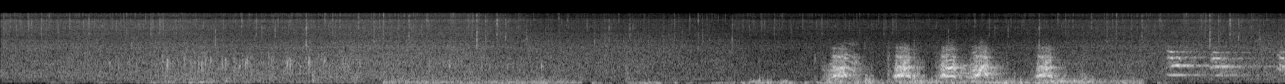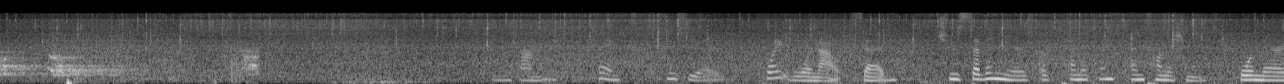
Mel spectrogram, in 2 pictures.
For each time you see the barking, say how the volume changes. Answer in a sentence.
The barking can be heard from 8.2 to 15.4 s, getting quieter.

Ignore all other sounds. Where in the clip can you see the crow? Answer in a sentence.
You can't hear the crow here.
